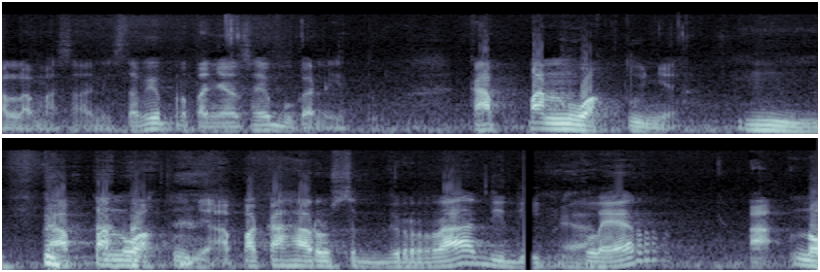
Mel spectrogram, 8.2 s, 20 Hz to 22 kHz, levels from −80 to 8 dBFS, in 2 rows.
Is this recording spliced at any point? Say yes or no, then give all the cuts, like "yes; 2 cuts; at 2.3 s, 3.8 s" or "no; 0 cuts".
no; 0 cuts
